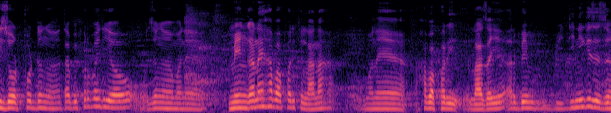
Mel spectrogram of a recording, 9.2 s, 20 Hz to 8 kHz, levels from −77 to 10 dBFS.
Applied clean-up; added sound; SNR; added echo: none; none; none; none.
